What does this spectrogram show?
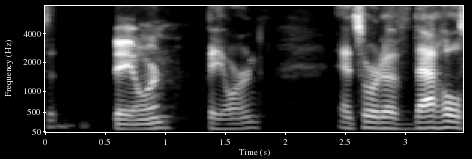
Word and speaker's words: Beorn: Is that how you pronounce it? Beorn? Beorn.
